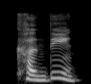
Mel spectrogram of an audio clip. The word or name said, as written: ken3 ding4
